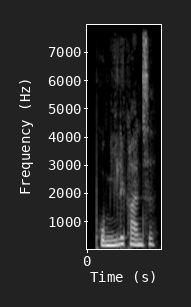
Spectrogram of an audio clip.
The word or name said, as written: promillegrænse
